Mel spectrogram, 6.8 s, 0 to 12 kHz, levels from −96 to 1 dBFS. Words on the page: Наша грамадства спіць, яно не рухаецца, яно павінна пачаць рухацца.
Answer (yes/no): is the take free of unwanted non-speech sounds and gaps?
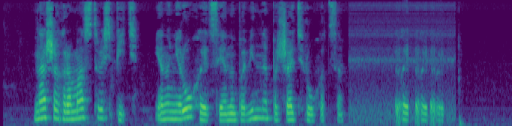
no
